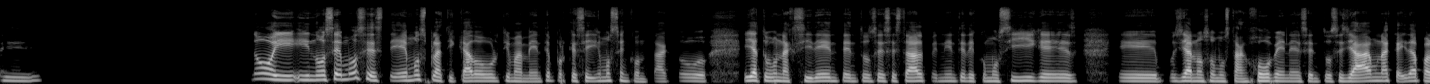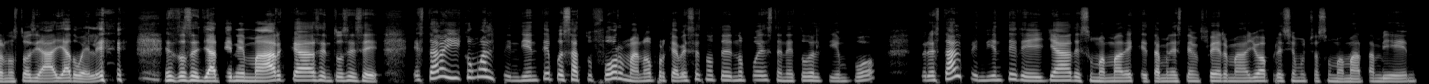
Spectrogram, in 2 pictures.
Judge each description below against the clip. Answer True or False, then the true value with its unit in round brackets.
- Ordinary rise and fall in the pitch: True (3.7 semitones)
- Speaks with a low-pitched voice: False (165 Hz)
